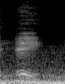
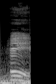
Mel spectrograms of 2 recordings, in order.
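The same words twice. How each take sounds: First: The greeting sounds hesitant and unconfident. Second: The greeting sounds assured and confident. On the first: The speaker calls it wrong. "the first one I did, it didn't sound that confident" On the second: The speaker calls it right. "you're gonna get more and more confident"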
